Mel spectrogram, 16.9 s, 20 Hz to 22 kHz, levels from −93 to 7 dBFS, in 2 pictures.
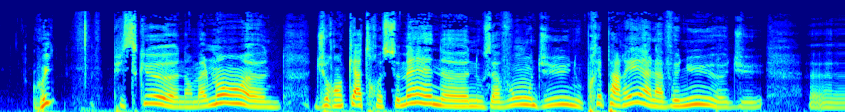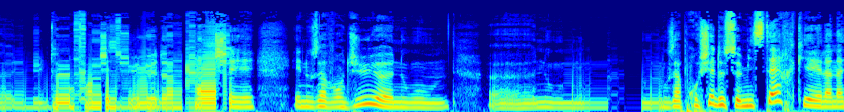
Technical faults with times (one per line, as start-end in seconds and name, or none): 8.36-10.76 robotic sound from repeated short buffers
14.08-15.09 robotic sound from repeated short buffers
